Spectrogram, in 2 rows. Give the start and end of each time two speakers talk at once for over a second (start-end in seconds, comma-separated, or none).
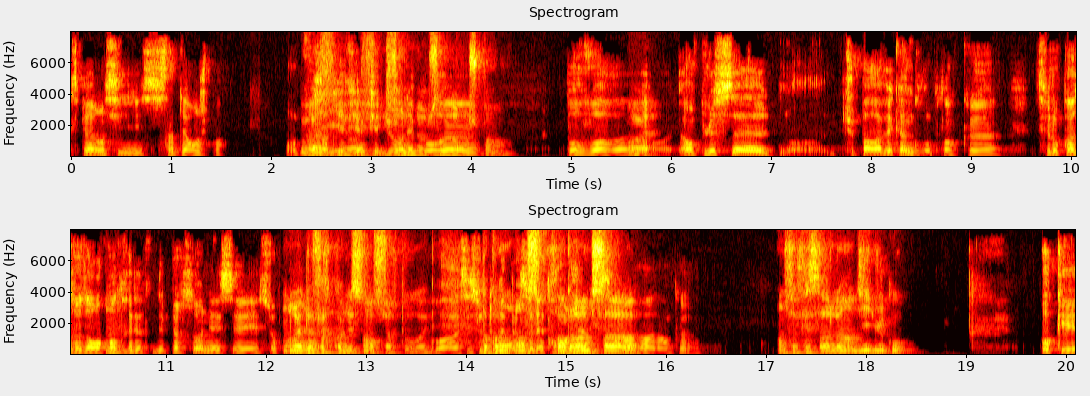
2.3-4.0, 14.1-15.8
